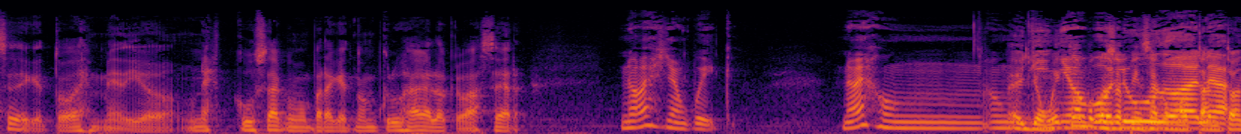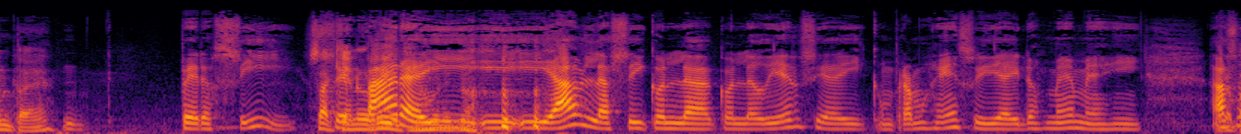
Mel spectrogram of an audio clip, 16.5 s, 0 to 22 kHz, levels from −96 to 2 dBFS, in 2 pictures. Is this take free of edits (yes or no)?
no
